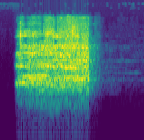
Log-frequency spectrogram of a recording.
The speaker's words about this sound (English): The crowd just went wild for you.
